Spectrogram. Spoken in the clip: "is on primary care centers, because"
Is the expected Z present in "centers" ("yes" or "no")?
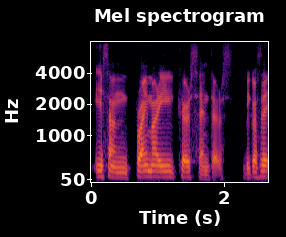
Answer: no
